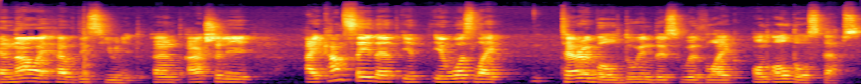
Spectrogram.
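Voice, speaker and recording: In a room with audible echo and noticeable background noise, a man speaks at a fairly slow pace. His pitch is fairly high and his intonation fairly even. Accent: non-native. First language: not English. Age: 30s. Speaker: film photographer and video creator. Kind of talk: livestream tutorial. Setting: home darkroom livestream. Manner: halting, many fillers.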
